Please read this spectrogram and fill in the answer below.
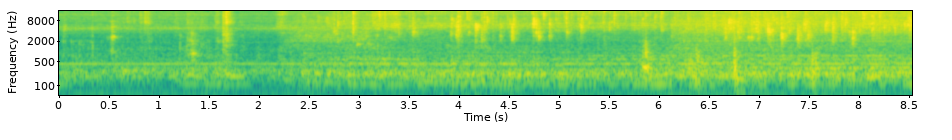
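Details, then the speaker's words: Mixer tap after its worn cartridge, whose seal made it hum and sing, was replaced with a new one: water runs with a smooth, even hiss and no humming or singing tone. "Сейчас посмотрим Ирина как принимайте работу вроде не шумит"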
